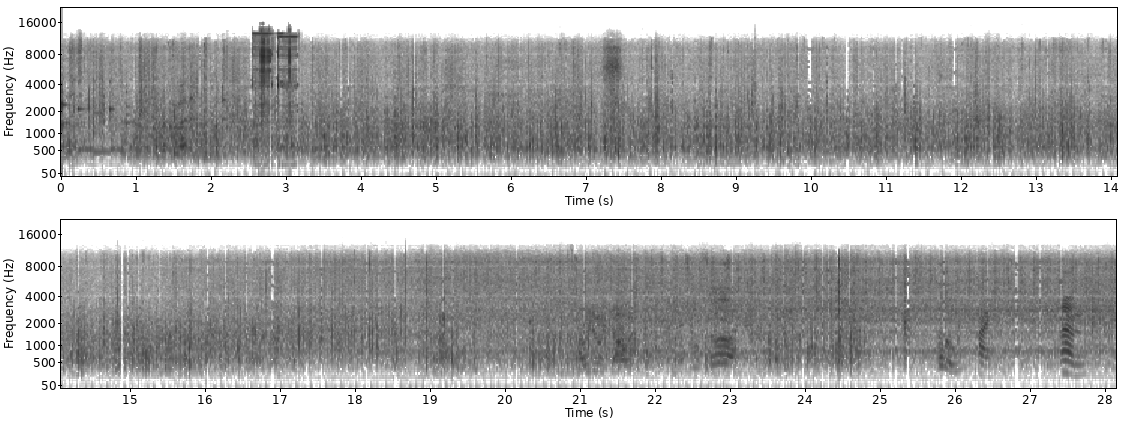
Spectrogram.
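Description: A wheeled case being dragged across gravel: a continuous rough scraping rattle full of small ticks, with a brief sharp clatter about two and a half seconds in.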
